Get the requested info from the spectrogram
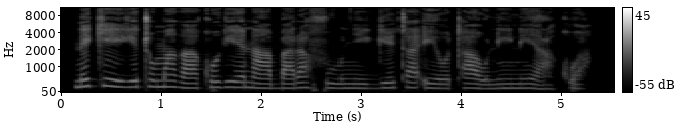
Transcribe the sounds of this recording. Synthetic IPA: nekeːɣetomaɣakoɣeɛnabaɾafuɲiːɡetaʔeɔtʰaoniːnejakwa

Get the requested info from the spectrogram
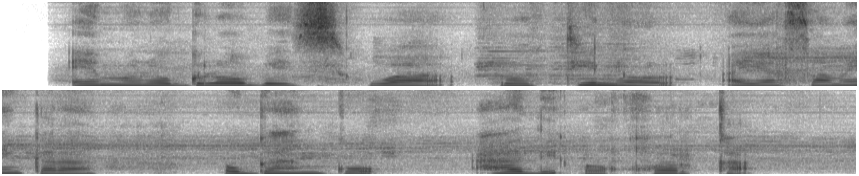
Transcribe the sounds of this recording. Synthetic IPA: ʔɛmɔɾɔɡlɔbɛswɑbɾɔt̪ʰinɔlʔɐ̰jaːsɐmɛjŋkʰɐɾa | ɔɡaŋkʰɔ | ʕaðiʔɔqʰɔrkʰɐ̰

